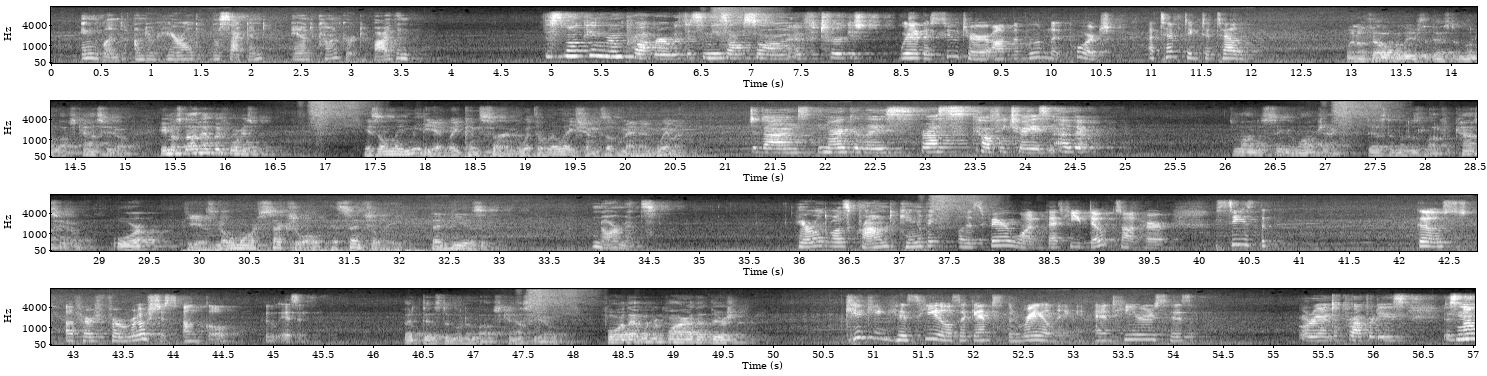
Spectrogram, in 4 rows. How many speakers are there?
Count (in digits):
5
